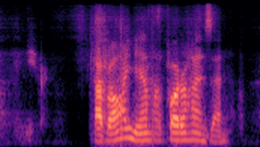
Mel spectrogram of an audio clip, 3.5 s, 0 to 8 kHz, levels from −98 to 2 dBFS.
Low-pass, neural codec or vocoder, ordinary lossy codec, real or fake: 7.2 kHz; codec, 16 kHz, about 1 kbps, DyCAST, with the encoder's durations; AAC, 32 kbps; fake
